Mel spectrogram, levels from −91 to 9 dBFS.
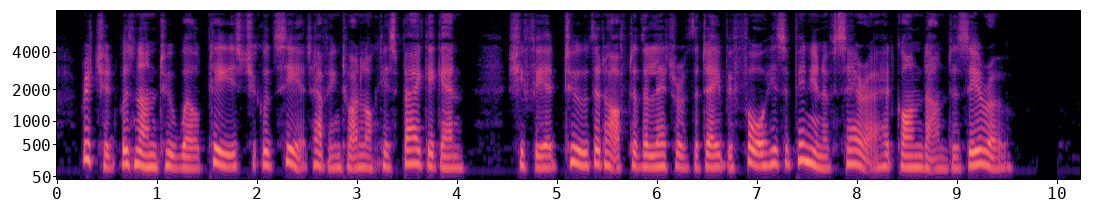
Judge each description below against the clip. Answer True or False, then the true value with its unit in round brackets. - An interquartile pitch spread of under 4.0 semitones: True (3.5 semitones)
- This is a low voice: False (170 Hz)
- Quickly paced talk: True (210 wpm)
